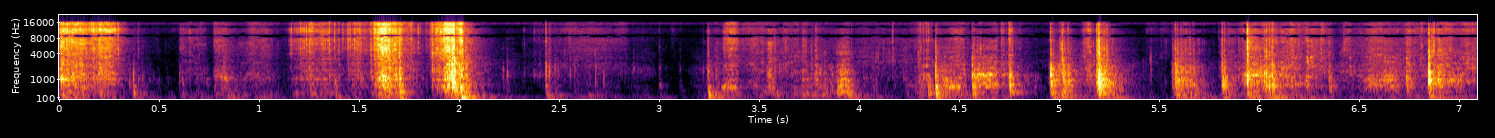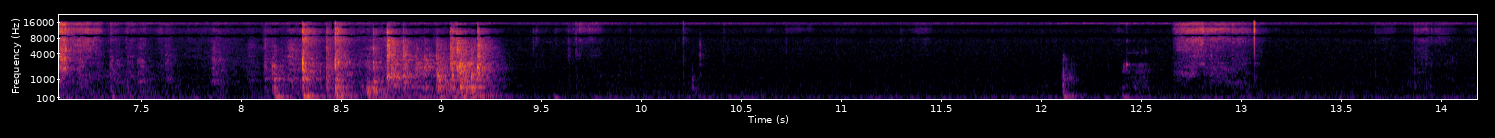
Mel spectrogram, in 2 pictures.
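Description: A plastic doll is handled and its stiff limbs click softly.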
